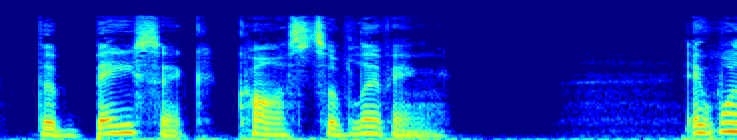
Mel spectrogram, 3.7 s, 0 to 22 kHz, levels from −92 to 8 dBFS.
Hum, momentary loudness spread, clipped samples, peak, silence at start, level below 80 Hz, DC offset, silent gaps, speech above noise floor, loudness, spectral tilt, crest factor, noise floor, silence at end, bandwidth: none; 10 LU; under 0.1%; -8 dBFS; 0.2 s; -52 dBFS; under 0.1%; none; 36 dB; -29 LUFS; -5 dB/octave; 20 dB; -62 dBFS; 0 s; 14 kHz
